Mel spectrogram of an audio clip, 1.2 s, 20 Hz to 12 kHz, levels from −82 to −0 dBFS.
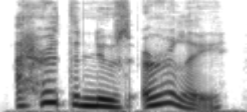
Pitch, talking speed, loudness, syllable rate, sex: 230 Hz, 240 wpm, -14 LUFS, 6.0 syllables/s, female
